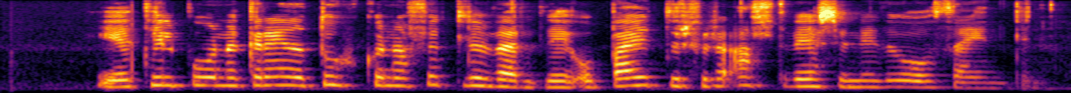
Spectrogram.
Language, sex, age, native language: Icelandic, female, 30-39, Icelandic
